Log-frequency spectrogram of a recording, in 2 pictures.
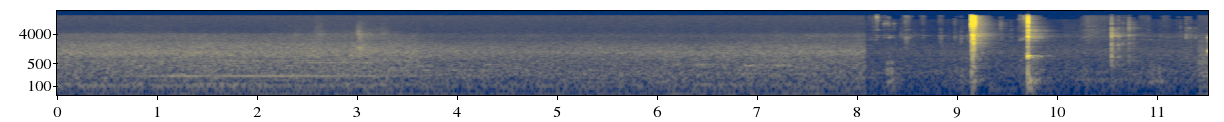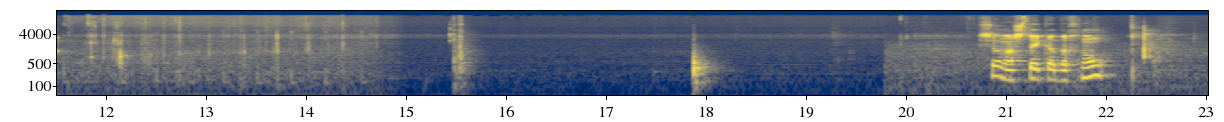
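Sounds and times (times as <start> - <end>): fizzy drink pouring into cup: 11.4 - 14.9
objects knocking on wooden table: 17.9 - 18.2.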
